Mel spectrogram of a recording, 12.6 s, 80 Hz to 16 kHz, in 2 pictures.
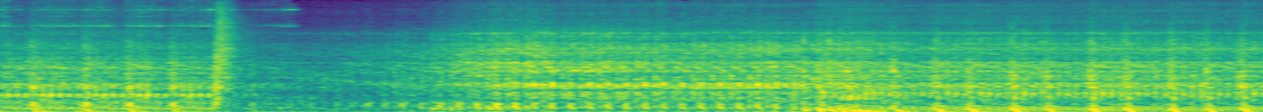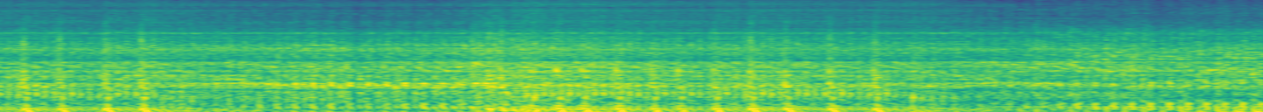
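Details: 1998 BMW F650 Funduro single-cylinder, hot engine, won't rev above 3000 rpm unless heated grips on highest setting: thump turns ragged and stumbles as revved instead of climbing cleanly; misfire, owner suspects wiring, carbs or fuel delivery.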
